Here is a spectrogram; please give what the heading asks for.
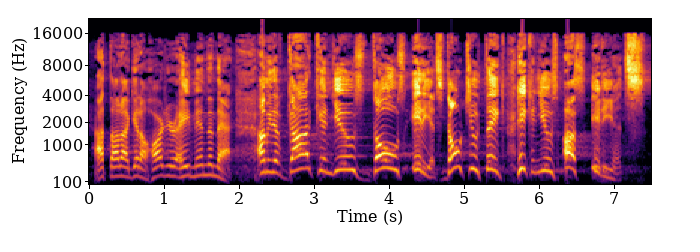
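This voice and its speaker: A man preaching a sermon, swinging from loud excited outbursts to low hushed lines. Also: moderate pace, vocal fry, hardly any pauses. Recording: long reverb of a large hall.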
